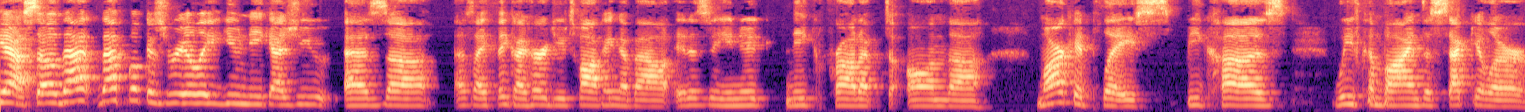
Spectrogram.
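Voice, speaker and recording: A woman speaks at a medium pitch and moderate pace with lively intonation in a very clean recording with a silent background. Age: 60s. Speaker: diocesan marriage ministry director and co-author. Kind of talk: TV talk show interview. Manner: hesitant, many fillers and repetitions.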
